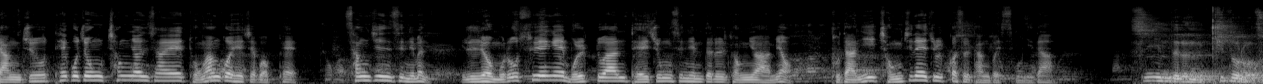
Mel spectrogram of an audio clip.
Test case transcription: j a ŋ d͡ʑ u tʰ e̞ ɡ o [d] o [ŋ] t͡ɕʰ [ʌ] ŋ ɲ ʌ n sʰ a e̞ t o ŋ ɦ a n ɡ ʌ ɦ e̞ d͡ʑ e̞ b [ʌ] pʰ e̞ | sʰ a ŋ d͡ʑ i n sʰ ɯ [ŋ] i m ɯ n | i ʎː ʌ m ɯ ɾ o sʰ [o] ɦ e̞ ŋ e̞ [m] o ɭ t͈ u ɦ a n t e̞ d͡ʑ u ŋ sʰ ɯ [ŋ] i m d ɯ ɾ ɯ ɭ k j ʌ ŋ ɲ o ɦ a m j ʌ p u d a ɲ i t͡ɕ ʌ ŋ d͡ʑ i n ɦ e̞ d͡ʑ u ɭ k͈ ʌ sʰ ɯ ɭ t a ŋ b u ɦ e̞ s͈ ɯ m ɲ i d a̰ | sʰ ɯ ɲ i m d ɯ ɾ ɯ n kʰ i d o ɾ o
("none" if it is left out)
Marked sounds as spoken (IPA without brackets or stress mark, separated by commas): d͡ʑ, ŋ, ʌ, ʌ, ɲ, u, m, ɲ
